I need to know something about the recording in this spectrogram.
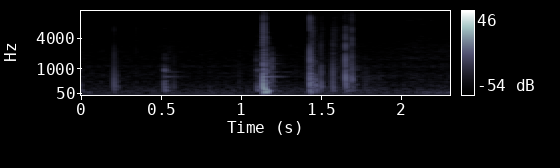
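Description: Handling knocks and taps on a homemade stick guitar as it is settled into playing position: a handful of sharp, separate clicks, the loudest a little past the middle, followed quickly by three more.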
